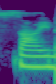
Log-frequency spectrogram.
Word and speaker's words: sine: We don't pronounce this as sin, it's sine of x, okay?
